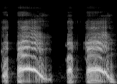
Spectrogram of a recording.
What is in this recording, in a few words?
Pick me, emotes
